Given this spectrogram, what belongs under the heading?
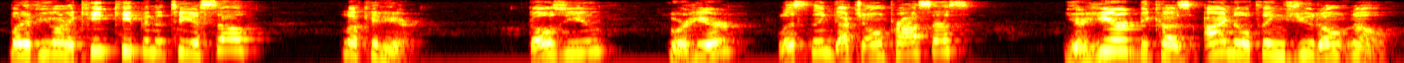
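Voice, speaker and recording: A woman's voice: fairly high pitch, lively intonation, moderate pace, darkish tone. A woman hosting her own videos, lecturing her viewers in a preachy, scolding and repetitive monologue. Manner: preachy, scolding, repetitive, talks straight to the audience. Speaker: online video host. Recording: dull lo-fi recording.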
